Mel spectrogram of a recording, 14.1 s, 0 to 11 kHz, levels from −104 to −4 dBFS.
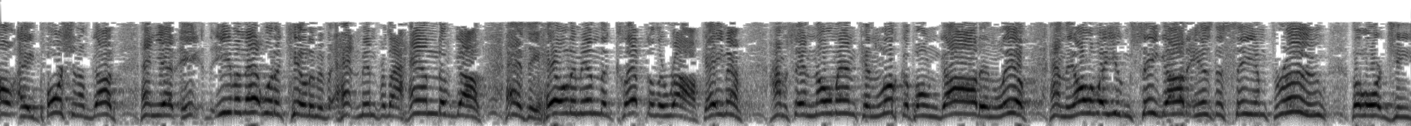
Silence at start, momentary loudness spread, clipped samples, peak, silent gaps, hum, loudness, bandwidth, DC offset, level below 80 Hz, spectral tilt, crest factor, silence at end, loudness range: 0 s; 7 LU; under 0.1%; -2 dBFS; none; none; -14 LUFS; 6.2 kHz; under 0.1%; -56 dBFS; -2.5 dB/octave; 12 dB; 0 s; 2 LU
